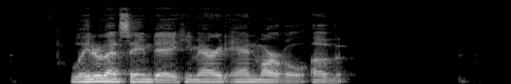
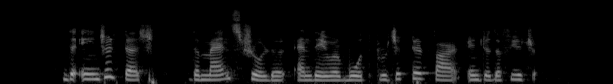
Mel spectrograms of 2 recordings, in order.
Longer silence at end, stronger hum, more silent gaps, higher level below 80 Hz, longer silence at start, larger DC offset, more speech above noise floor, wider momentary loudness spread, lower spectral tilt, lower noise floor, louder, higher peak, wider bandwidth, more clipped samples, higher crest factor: first, 1.7 s vs 0.75 s; neither; neither; first, -54 dBFS vs -64 dBFS; about the same, 0.7 s vs 0.65 s; neither; first, 71 dB vs 38 dB; first, 13 LU vs 8 LU; about the same, -6 dB/octave vs -5 dB/octave; first, -88 dBFS vs -73 dBFS; first, -18 LUFS vs -37 LUFS; first, -2 dBFS vs -20 dBFS; about the same, 15 kHz vs 14 kHz; neither; about the same, 18 dB vs 18 dB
